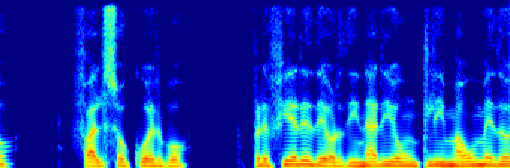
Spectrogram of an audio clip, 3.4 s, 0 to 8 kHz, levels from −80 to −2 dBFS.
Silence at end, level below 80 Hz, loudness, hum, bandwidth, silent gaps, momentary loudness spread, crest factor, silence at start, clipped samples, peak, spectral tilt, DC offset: 0 s; -50 dBFS; -21 LUFS; none; 8 kHz; 0.11-0.39 s, 1.27-1.58 s; 9 LU; 16 dB; 0 s; under 0.1%; -4 dBFS; -8 dB/octave; 2%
